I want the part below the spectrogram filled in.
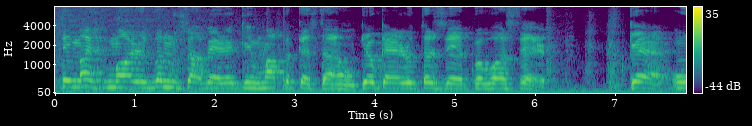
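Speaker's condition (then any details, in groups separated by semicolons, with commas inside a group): Cerebral palsy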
